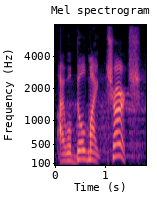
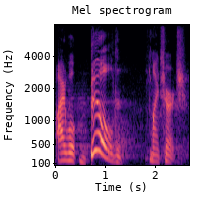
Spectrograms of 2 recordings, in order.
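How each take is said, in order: First: The word 'church' is stressed. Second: The word 'build' is stressed. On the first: "putting an emphasis on each word" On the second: "putting an emphasis on each word"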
